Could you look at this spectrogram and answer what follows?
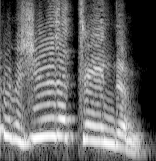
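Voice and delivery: very high, loud, shrill harangue; wife screaming at husband in row; angry shouting. Acted. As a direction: yell him down with scorn.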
